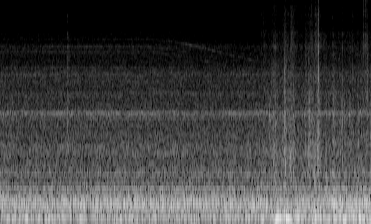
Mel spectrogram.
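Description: Wheels rumble and thump on the runway.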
